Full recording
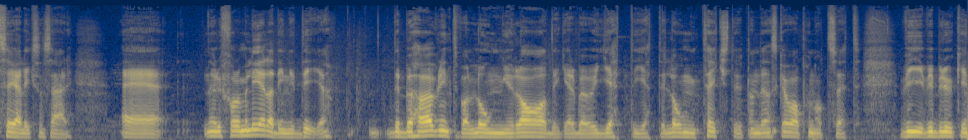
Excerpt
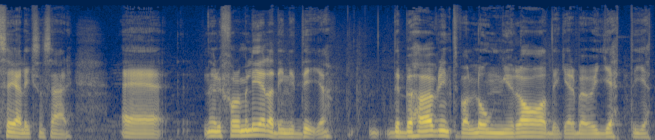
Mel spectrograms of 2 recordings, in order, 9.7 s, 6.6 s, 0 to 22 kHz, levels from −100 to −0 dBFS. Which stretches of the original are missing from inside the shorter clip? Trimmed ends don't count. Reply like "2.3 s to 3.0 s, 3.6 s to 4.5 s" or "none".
none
